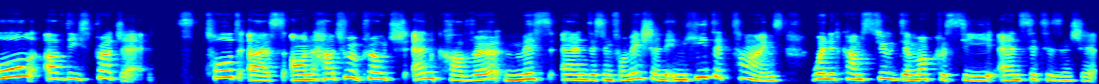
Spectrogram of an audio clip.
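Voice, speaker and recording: Lively intonation in a woman's high voice. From France and Germany. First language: French or German. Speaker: NGO partnerships head, webinar panelist. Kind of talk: webinar presentation. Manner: hesitant, with fillers.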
